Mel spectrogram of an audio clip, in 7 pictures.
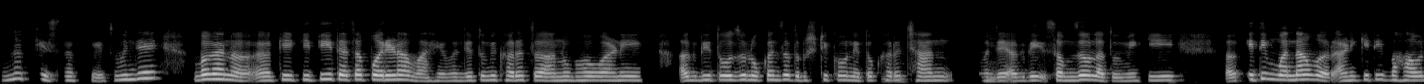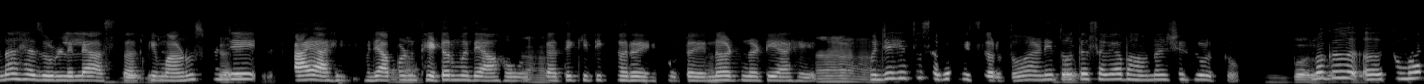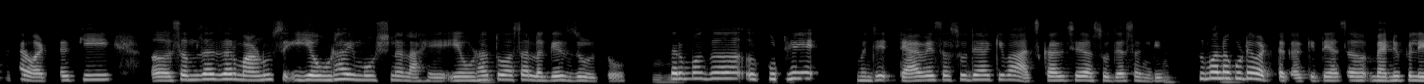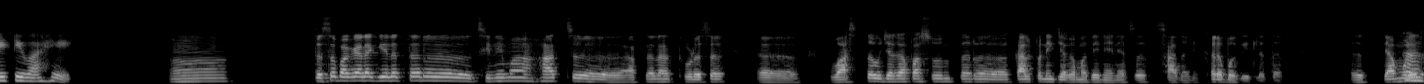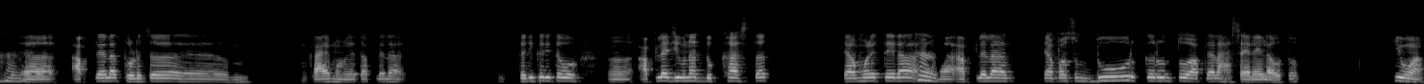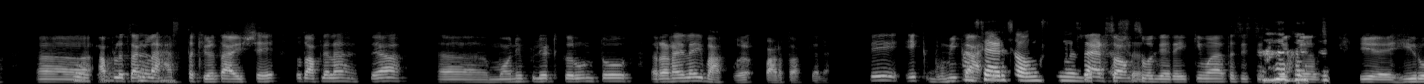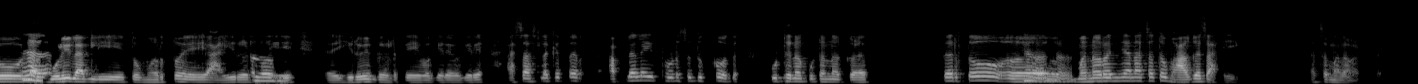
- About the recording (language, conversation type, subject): Marathi, podcast, सिनेमात संगीतामुळे भावनांना कशी उर्जा मिळते?
- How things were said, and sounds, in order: in English: "मॅनिप्युलेटिव्ह"; tapping; in English: "मॅनिप्युलेट"; in English: "सॅड सांग्स"; in English: "सॅड सांग्समध्ये"; chuckle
